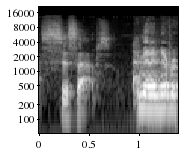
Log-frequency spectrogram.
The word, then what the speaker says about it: sysop: We're not sysops. I mean, I never called it system operator. It's just, it's not a system operator. It's a sysop. Oh, by the way, I say sysop, not sysop.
